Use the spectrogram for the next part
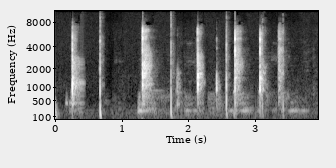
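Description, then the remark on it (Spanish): A quick, irregular series of sharp cracks and pops as a person cracks their own bones, about a dozen snaps in a few seconds, some crisp and bright, others duller, with no talking. “Si escuchas eso, estos son es porque son mis huesos que son mis huesos, huesos que me los.”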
